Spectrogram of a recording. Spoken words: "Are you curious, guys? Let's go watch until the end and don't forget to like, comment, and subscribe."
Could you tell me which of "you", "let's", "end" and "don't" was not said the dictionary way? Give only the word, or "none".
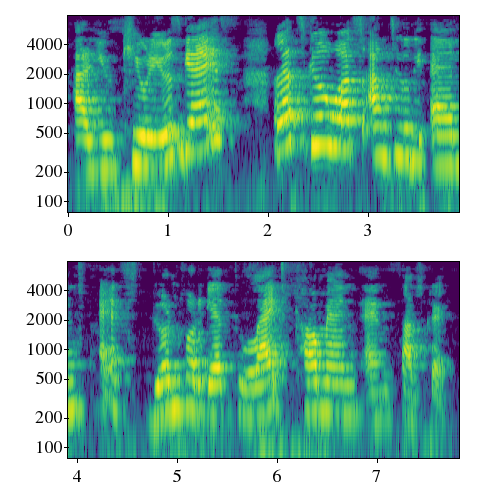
none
